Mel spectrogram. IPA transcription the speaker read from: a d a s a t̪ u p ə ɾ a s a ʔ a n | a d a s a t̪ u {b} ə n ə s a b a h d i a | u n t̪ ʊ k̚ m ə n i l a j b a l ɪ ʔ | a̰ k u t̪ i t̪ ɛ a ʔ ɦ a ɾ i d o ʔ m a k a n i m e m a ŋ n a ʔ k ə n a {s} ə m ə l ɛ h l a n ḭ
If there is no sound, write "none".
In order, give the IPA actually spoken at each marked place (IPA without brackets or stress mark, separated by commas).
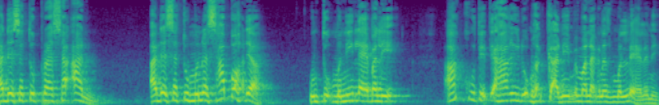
m, s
